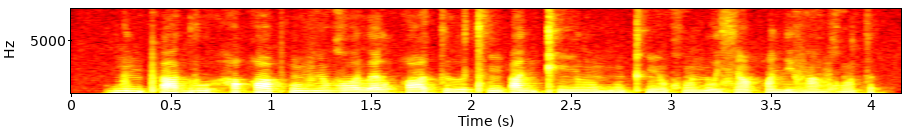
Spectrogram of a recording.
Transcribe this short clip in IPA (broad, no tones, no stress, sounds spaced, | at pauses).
ɡ ũ nʲ pʼ a ɡ u h ə qʷ i pʼ ũ v ĩ ʁʷ ʌ l ə lʲ qʷ i t ɯ tʼ ĩ ʔ a nʲ kʼ ĩ l ũ b ũ kʼ ĩ χʷ ã n u sʲ ã qʷ ə̃ nʲ u v ã v ʁʷ ə̃ t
